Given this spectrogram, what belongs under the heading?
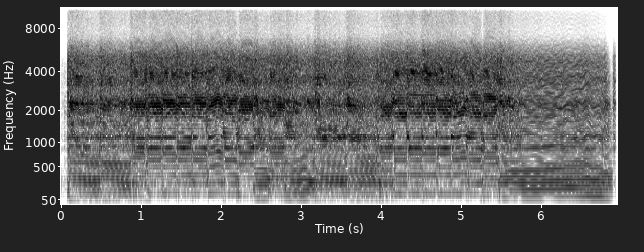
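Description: An electric guitar, a Telecaster, plays sustained chords and notes through a 25% distortion setting, a moderately distorted, gritty tone, loud and continuous with no pauses.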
